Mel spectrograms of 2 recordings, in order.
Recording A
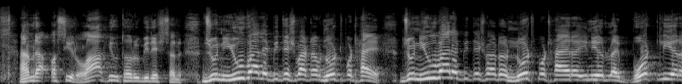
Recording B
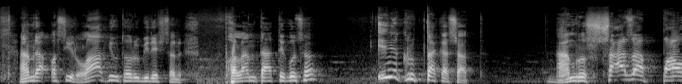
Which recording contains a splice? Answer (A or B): B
